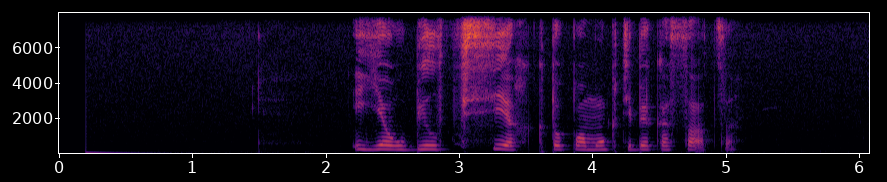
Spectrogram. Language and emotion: Russian, neutral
